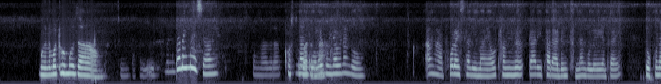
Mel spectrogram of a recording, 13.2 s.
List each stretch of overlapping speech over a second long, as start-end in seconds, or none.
none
